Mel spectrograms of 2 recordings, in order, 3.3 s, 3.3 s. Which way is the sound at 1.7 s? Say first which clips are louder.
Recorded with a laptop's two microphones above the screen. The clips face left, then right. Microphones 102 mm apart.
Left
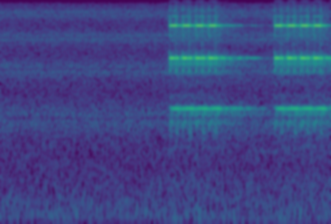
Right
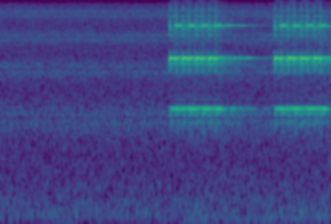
Right 1 dB; 60° left (ahead or behind).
